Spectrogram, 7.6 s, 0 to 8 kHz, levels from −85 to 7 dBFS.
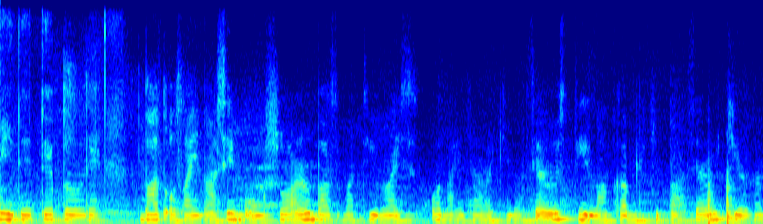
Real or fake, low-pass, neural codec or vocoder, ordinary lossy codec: fake; none; codec, 16 kHz, 6 kbps, DAC; none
